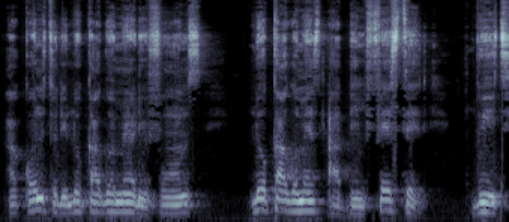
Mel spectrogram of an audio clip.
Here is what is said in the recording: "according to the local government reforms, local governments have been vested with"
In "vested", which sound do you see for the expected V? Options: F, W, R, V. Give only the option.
F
